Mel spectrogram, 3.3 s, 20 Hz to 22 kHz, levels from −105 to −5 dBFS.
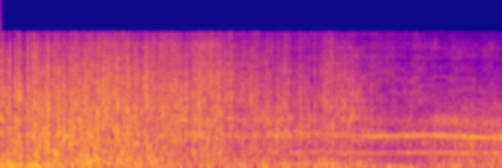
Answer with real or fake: fake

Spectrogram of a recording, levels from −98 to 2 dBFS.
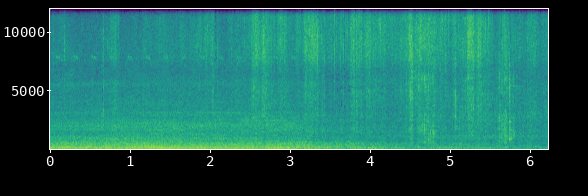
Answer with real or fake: real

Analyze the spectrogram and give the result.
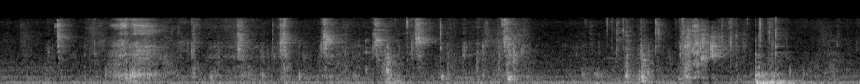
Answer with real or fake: fake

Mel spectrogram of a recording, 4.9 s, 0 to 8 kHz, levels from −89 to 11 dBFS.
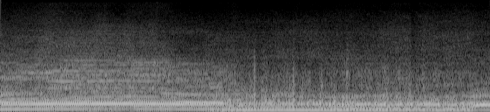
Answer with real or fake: fake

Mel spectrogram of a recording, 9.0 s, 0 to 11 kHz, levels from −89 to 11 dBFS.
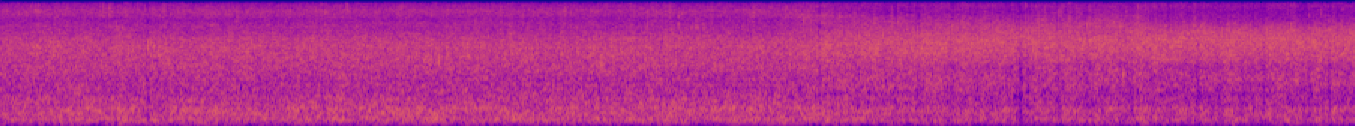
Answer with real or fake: real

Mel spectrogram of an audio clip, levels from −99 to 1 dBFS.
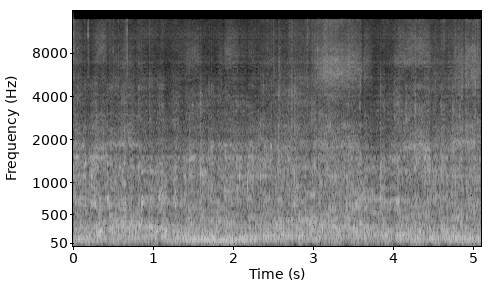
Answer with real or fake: fake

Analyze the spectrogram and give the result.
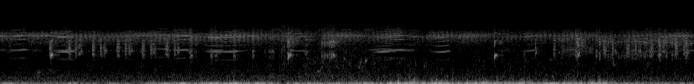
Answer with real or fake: real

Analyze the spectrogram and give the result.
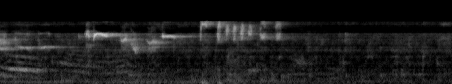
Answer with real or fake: fake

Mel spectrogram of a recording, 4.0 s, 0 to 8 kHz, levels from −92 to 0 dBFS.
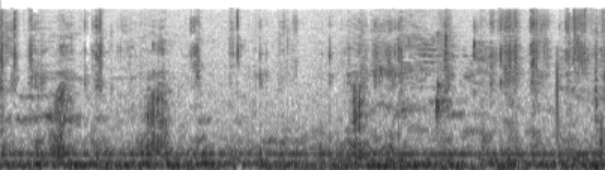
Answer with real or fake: real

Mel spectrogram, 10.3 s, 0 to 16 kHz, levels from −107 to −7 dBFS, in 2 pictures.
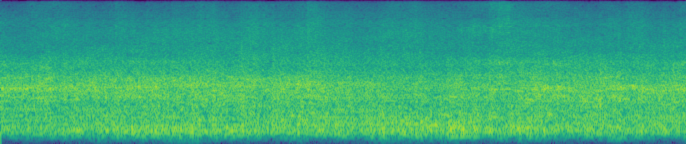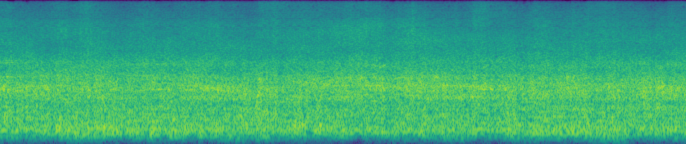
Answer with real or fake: fake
